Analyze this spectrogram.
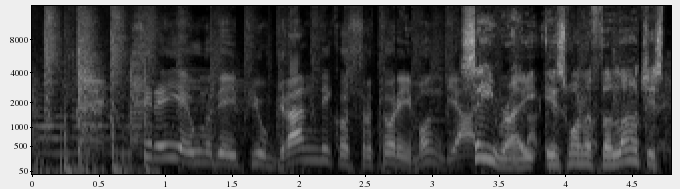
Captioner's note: speaking foreign language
